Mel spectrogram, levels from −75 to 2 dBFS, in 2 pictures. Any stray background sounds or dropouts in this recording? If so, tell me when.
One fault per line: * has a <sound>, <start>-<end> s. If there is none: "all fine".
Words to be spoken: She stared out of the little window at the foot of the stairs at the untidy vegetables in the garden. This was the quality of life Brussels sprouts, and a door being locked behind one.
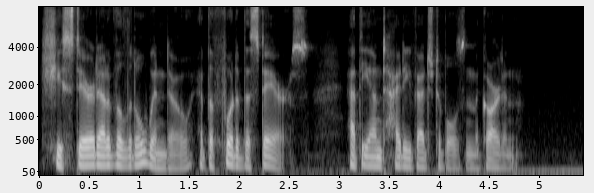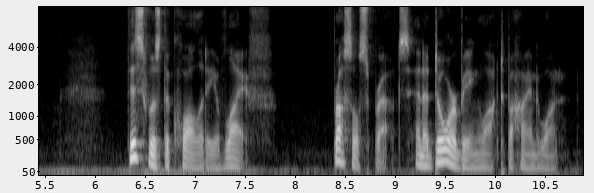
all fine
